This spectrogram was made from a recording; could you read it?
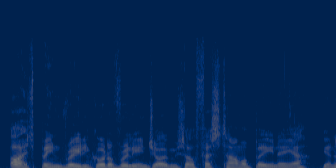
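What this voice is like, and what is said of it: Northeast English accent. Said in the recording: “you sound a bit funny yourself with your accent ... I'm from Hartlepool, which isn't far from South Shields.”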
